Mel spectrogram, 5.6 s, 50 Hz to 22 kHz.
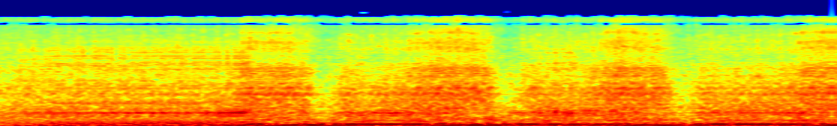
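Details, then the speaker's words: Old International dump truck, parked about 15 years, just started, 60 psi oil pressure: diesel lugs and rises under light throttle with deep drumming load; truck tried to move in reverse, not in neutral. "guys i don't know if you noticed that but as i was giving it a little bit of throttle the truck tried to move in reverse apparently it is not in neutral"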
